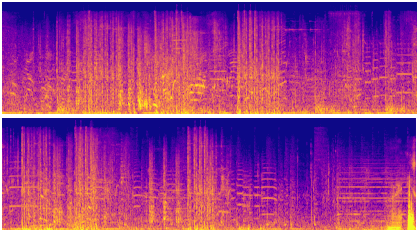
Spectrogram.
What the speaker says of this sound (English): Get to the machine gun again.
